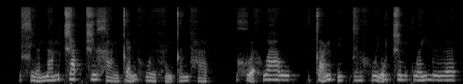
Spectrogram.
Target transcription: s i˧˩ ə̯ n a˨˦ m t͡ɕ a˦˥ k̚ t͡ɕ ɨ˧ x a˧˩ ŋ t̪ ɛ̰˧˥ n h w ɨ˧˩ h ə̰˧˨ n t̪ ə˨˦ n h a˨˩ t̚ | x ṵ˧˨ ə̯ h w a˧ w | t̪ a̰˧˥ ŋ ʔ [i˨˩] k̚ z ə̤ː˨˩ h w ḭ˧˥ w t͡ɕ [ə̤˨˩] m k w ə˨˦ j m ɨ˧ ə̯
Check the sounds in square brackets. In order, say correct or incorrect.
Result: correct, incorrect: ə˧

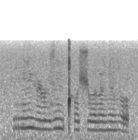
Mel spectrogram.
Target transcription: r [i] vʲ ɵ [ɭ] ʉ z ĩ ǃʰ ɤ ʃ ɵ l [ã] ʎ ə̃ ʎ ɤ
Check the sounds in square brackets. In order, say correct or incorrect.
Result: incorrect: ĩ, correct, incorrect: ə̃

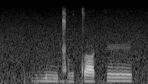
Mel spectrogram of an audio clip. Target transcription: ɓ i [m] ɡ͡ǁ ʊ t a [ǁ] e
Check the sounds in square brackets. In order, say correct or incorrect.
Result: correct, incorrect: k

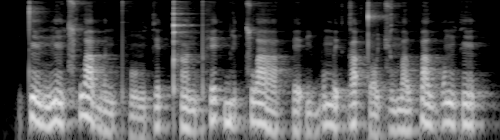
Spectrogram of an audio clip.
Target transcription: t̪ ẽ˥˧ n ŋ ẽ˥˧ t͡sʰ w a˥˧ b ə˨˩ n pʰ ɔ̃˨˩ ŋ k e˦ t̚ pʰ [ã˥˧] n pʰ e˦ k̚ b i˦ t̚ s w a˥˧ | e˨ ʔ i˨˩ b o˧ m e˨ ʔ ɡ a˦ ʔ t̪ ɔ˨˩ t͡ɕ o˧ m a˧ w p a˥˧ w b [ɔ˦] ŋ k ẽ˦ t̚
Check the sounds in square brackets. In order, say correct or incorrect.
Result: correct, correct

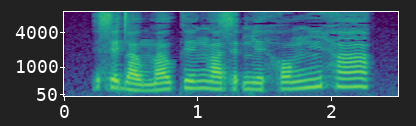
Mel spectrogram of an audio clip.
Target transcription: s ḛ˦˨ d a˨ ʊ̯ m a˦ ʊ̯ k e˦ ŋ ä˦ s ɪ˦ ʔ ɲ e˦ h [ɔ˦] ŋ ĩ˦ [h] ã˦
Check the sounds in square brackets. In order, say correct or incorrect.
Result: correct, correct

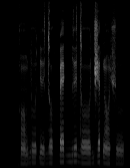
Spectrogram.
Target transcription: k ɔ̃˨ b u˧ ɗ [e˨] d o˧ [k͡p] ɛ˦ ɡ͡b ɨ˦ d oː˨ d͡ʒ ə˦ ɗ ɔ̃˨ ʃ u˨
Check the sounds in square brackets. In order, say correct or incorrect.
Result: incorrect: ɨ˨, correct

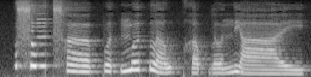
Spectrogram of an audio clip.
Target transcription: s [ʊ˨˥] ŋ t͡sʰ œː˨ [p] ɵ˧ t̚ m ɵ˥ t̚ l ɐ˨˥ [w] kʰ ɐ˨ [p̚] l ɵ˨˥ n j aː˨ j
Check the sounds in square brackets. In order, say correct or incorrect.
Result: incorrect: ʊ˥, correct, correct, correct

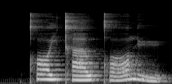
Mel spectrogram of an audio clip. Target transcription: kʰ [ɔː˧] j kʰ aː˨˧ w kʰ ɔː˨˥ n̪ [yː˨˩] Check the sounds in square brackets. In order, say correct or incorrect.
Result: correct, correct

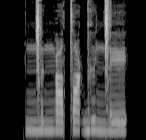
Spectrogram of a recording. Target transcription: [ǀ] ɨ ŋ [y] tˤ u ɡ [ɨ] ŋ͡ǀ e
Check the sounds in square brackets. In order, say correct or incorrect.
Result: incorrect: ŋ͡ǀ, incorrect: u, correct

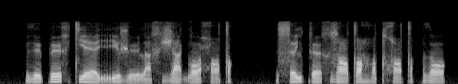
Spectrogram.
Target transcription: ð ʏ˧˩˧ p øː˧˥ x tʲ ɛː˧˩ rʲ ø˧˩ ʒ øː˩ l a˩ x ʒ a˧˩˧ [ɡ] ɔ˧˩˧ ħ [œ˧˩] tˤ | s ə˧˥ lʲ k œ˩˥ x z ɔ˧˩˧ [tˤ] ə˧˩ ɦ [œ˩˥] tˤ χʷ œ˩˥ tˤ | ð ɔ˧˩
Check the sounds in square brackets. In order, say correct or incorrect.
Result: correct, incorrect: œ˩˥, correct, incorrect: ə˩˥

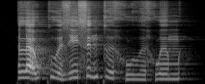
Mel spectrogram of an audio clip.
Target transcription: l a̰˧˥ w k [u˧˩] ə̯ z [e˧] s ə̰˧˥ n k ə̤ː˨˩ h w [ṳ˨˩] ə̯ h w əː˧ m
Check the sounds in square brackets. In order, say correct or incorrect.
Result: correct, incorrect: e˨˦, correct

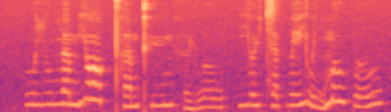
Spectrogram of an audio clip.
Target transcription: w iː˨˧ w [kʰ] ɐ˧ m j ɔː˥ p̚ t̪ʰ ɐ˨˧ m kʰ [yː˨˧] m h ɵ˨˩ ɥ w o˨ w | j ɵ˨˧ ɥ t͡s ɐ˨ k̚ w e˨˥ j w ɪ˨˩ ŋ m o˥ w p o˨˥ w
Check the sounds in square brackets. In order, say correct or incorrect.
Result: incorrect: ŋ, correct

